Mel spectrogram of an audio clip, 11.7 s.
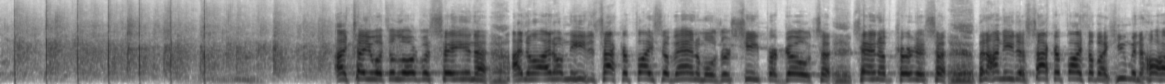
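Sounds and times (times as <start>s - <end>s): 
people clapping hands: 0.0s - 4.2s
speech: 3.4s - 11.6s.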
